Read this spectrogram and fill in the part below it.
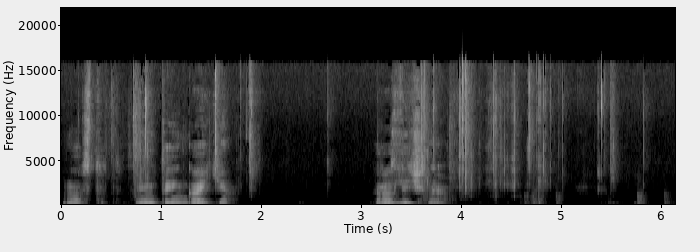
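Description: A plastic bag crinkles in someone's hands.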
